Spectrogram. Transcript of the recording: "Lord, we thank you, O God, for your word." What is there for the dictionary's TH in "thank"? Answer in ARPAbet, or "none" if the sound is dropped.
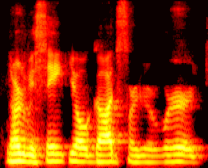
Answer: TH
